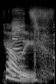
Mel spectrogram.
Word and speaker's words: Kali: And so this is – it's spelled K-A-L-I, right? – Yes, Kali.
